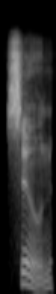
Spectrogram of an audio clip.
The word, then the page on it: soon: American English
